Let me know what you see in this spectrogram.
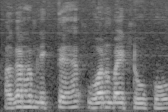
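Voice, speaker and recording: A man's voice: fairly high pitch, level tone, normal speed, a little mellow, rough recording. A young adult man teaching basic percentages in a live online maths lesson, explaining patiently, repeating each step and checking in with his students often. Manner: patient, repeats steps, says "ठीक है" often.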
